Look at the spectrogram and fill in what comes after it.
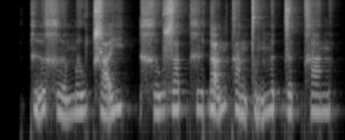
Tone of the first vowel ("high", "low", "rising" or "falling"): rising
